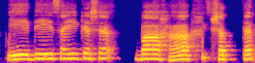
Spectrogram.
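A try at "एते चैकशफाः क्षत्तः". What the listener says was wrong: The Visarga will come there. So it will be like Ete Chaika Shapaha Kshattaha.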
